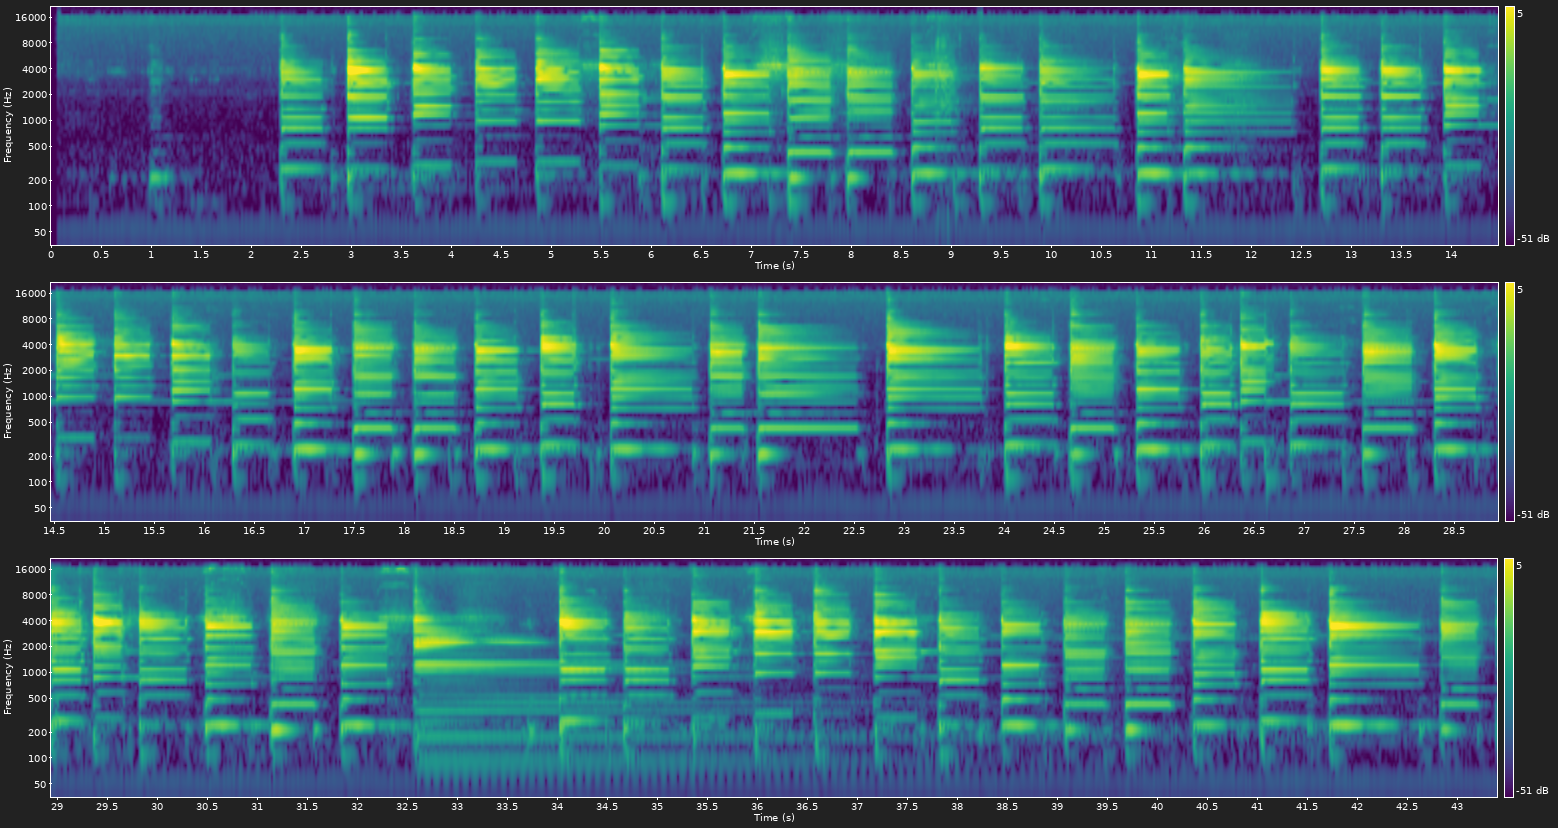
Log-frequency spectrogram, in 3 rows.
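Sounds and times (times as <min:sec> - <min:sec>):
guitar: 0:00.1 - 0:43.3.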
